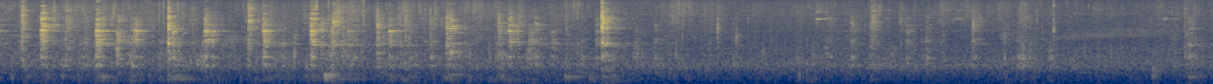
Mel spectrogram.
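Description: Two-wheeled steel log dolly carrying a log, hauled over gravel: a run of irregular crunches, clicks and rattles from the wheels, frame and chain, with footsteps. The clicking is densest in the first three seconds and thins out after.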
